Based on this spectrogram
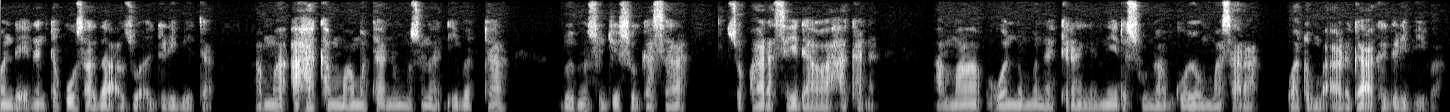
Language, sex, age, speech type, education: Hausa, male, 30-45, spontaneous, tertiary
